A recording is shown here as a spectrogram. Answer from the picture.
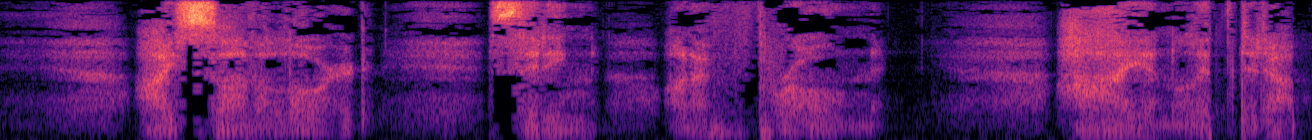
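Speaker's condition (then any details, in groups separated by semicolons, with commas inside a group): Vocal cord paralysis, unilateral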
